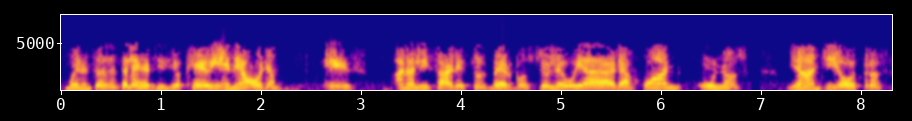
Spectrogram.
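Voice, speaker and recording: Patient teacher on a muffled online call. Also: female voice, a little high, fairly even intonation, normal speed, no room sound. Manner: patient, explains step by step, models words for students to repeat. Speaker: English teacher. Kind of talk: online class instruction. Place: online classroom. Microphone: computer mic on a video call. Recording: muffled, dry online-class audio.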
